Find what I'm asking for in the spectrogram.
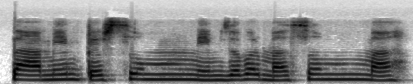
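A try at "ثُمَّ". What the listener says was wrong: তারপর সা উচ্চারণ হচ্ছে না। জিব্বার জিব্বার আগাটা আপু উপরে দুই দাঁতের সাথে লাগিয়ে তারপর উচ্চারণ করেন তো। একটু বের করতে হবে আপু, শুধু লাগালে হবে না, একটু বের করতে হবে জিব্বাটা দাঁতের থেকে একটু বাইরে থাকা।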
